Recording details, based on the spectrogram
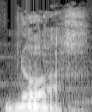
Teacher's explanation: Ayin is one of the few letters that will show a patach vowel at the end of a word, Another such letter is chet, where first the a vowel is pronounced, and only then the ch sound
